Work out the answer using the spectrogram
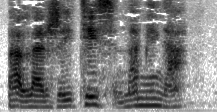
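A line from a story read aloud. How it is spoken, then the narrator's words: Whispered behind paw. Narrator (Russian): кролик, прикрыв рот лапкой, шепнул Пуху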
